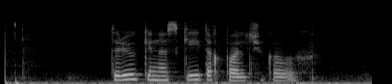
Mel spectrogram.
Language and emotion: Russian, neutral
